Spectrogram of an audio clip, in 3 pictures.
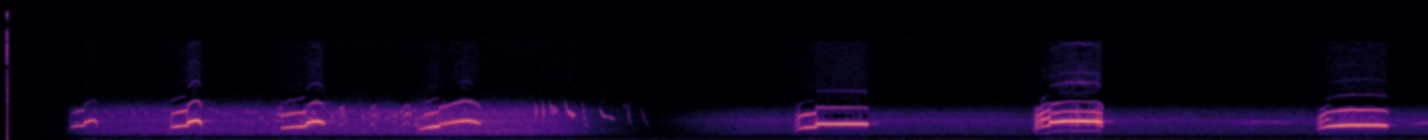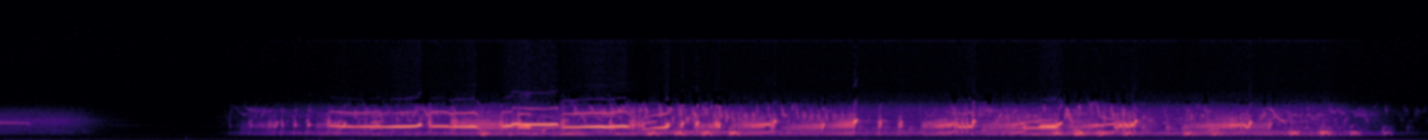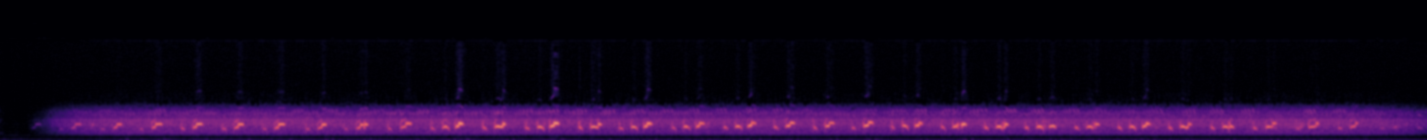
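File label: avdotka golos, stone-curlew voice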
